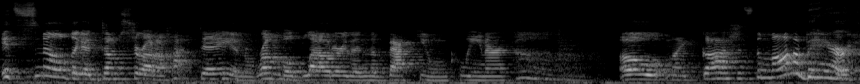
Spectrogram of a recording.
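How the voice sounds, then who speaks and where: A woman with a high, bright voice reads a picture book to little children, taking her time and leaning into each line. She is animated and playful, breaking off to ask the kids questions. The recording is echoey, with her voice sitting a little back from the mic. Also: measured pace. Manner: playful, gasps and exclaims at the story. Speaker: library storytime reader. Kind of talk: reading a picture book aloud to preschoolers. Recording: echoey room, voice a bit far from the mic.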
